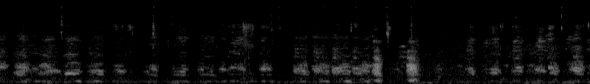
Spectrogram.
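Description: Farm ducks and other poultry including a drake, rooster and hen, outdoors in mild wet December weather; repeated short quacking and honking calls come in bursts over a muddy, steady background.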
